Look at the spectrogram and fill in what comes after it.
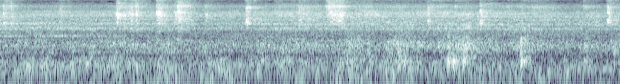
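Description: Queensland Rail electric suburban train passing at close range: a steady rumble of wheels on track, with a series of sharp clicks in the first half.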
